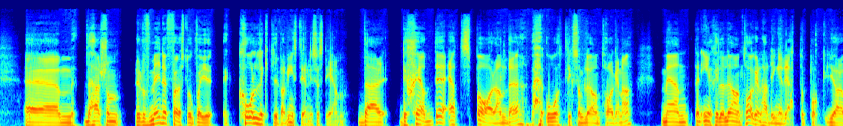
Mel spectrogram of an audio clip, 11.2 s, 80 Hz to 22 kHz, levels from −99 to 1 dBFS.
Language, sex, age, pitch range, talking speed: Swedish, male, 30-49, 95-120 Hz, 155 wpm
